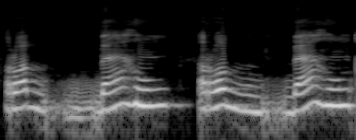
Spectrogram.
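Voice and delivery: रब्बहुम very slow with heavy rolled रॉ and held doubled बा; slow tajweed. Shown as a demonstration. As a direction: stretch रब्बहुम, stop on the बा. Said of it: "आवाज़ रुक जाती है".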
